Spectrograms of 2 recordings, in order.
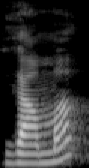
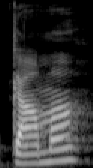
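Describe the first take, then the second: First: The first consonant is soft, Greek style. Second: The first consonant is hard, English style. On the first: The speaker calls it right. "in Greek the sounds are much softer" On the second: The speaker calls it wrong. "their English versions"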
